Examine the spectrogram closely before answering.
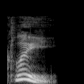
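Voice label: "clayey", English, uk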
